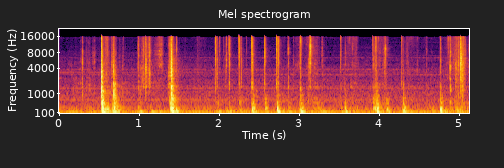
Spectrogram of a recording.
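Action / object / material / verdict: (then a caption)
tap / chocolate bar in a plastic wrapper / plastic wrapper / none. A king-size KitKat chocolate bar in a red plastic wrapper, solid and full, lies on a fridge shelf and is tapped and scratched with long red nails and fingertips, first on the front and then on the back. About seventeen short, dry taps and crinkly scratches land at an uneven pace, each pairing a soft low thud with a bright plastic rustle that dies away almost at once.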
